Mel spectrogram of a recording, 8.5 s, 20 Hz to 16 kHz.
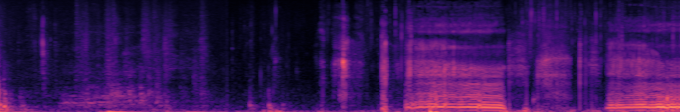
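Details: Pet cat eating corn for the first time, growling as it eats, close-up chewing recording made on a Panasonic GH5: crunchy bites and wet chewing clicks, then two long low rumbling growls, steady and buzzy, near the end.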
